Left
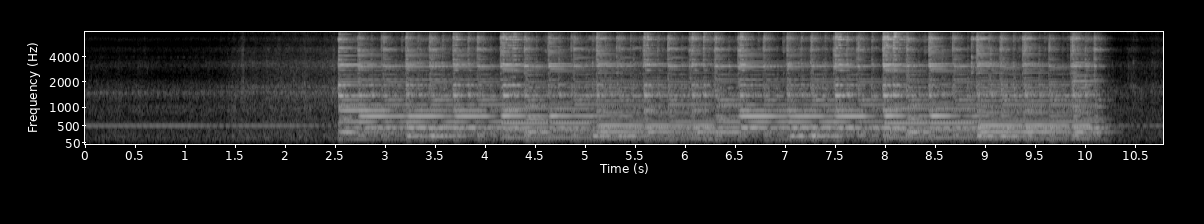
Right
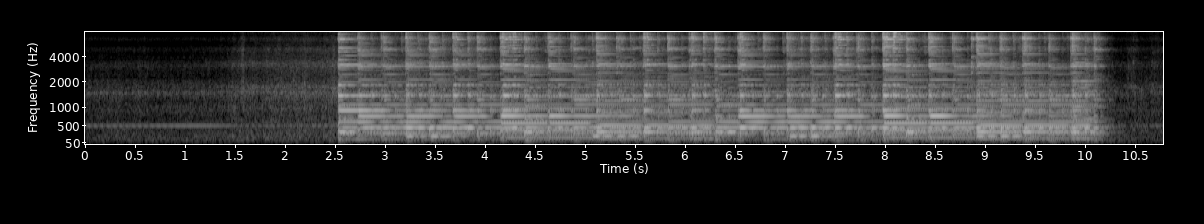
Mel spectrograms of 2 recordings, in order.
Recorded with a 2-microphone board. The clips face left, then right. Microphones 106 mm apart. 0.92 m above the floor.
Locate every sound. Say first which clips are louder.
2.5 s a guitar: right 4 dB; 35° right (ahead or behind), 1.5 m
